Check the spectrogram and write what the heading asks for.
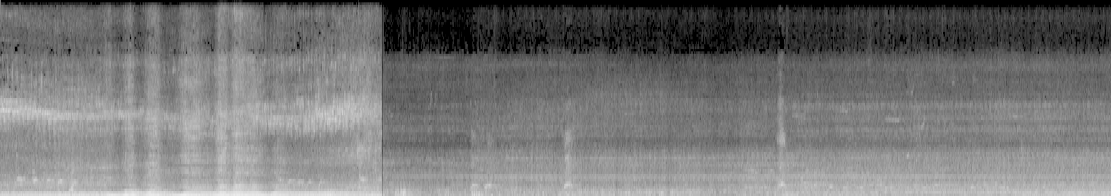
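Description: A vehicle engine running steadily under raised voices, loud for the first several seconds. After an abrupt cut about eight seconds in, only quieter outdoor ambience with faint voices and a few light clicks.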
